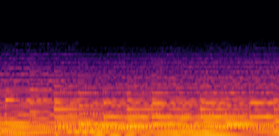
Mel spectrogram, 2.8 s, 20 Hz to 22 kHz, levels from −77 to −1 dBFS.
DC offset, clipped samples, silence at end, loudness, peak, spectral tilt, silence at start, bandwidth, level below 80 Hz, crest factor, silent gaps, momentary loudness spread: under 0.1%; under 0.1%; 0 s; -19 LUFS; -6 dBFS; -9 dB/octave; 0 s; 7 kHz; -28 dBFS; 12 dB; none; 3 LU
